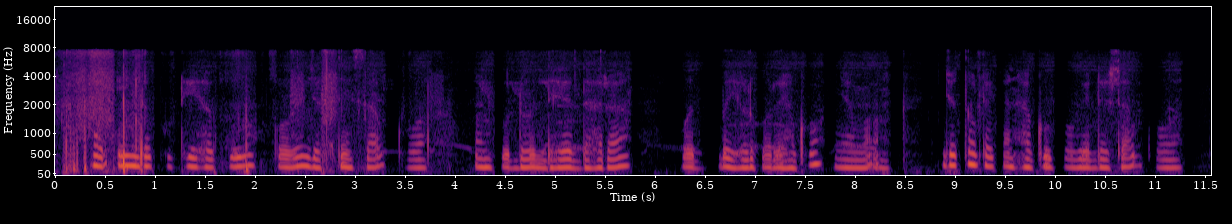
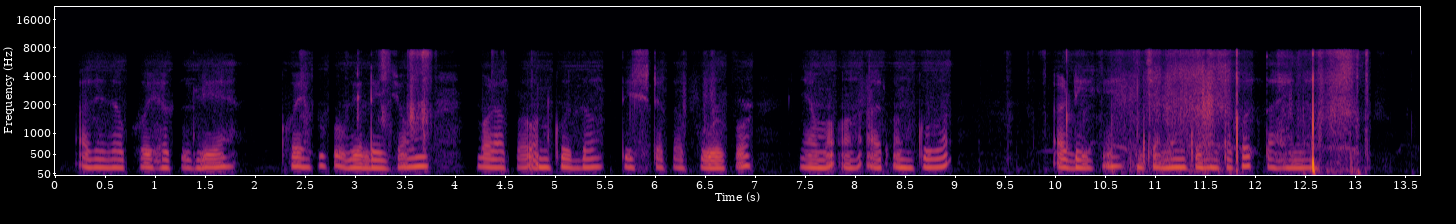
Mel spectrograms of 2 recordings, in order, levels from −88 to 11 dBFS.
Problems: background sounds at intervals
